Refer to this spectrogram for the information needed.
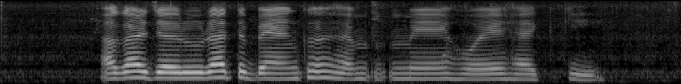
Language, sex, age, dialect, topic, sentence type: Magahi, female, 18-24, Northeastern/Surjapuri, banking, question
